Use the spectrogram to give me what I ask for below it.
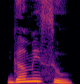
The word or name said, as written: ಕುಮ್ಮಿಸು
